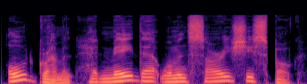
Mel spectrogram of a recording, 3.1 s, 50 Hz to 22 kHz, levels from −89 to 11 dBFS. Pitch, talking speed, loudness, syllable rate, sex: 130 Hz, 175 wpm, -16 LUFS, 4.5 syllables/s, male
